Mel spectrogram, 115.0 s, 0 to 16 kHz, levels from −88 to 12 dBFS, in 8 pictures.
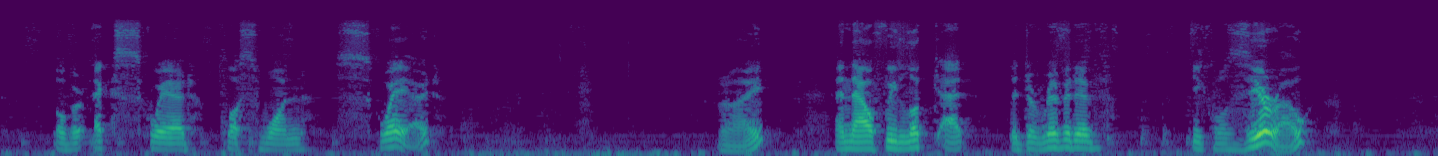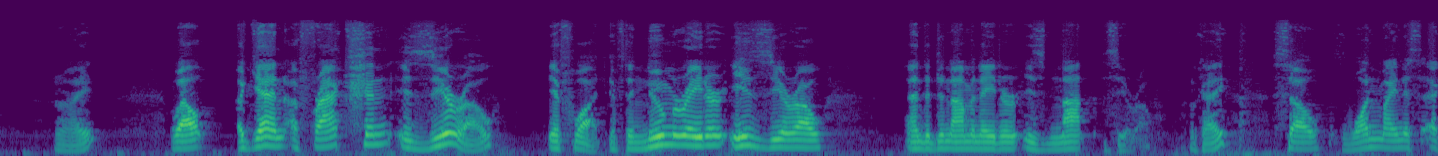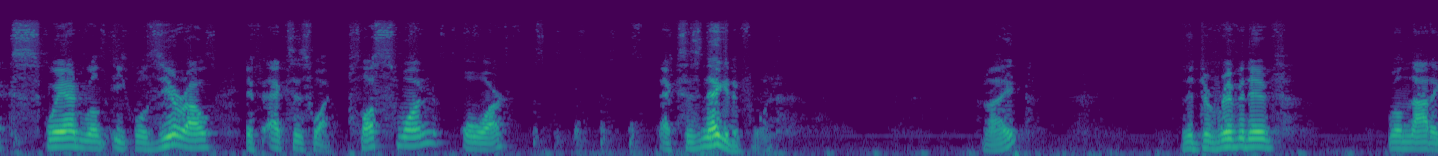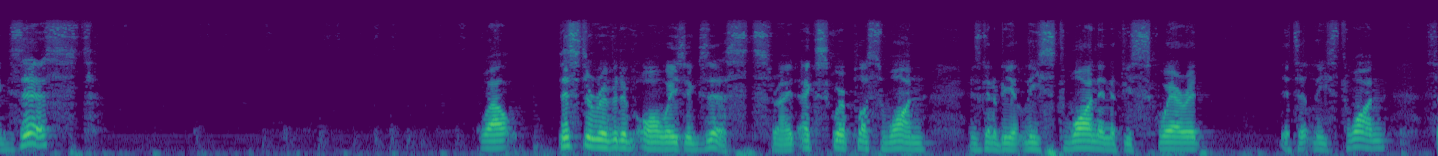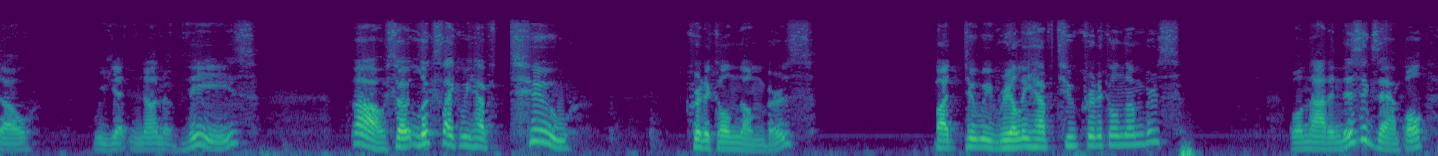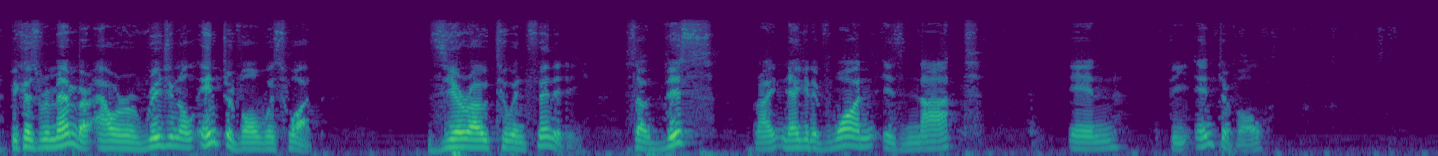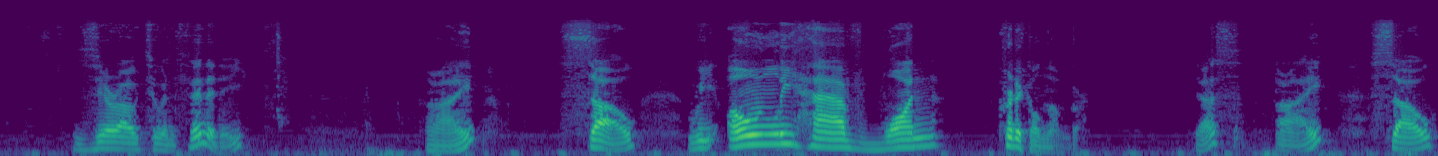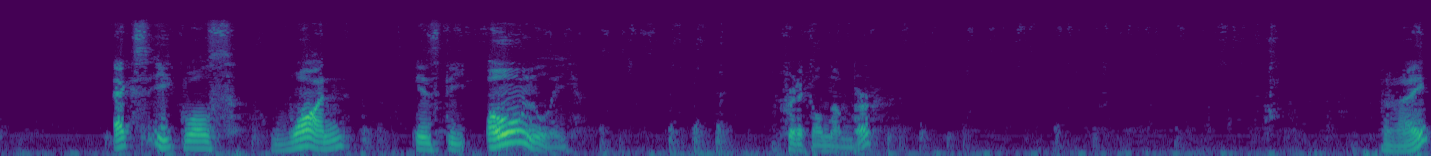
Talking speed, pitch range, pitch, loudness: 85 wpm, 105-145 Hz, 120 Hz, -24 LUFS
